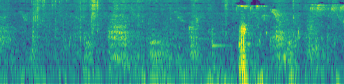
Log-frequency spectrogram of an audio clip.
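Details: A small wild boar, released to forage naturally, gives low, rough grunts and snuffling snorts, with one sharp loud snort midway.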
